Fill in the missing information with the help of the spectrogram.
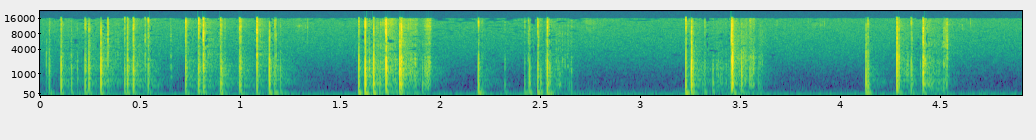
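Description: Long nails scratch the surface of a brown corrugated cardboard piece with a torn edge, held in the hand. Quick, dry, crackly scrapes come in clustered bursts separated by short silences, with a bright, papery texture and no ring after each stroke.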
